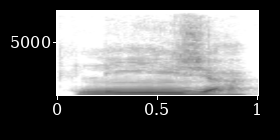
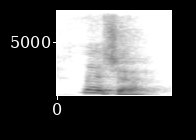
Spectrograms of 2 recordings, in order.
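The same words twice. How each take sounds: First: "leisure" as LEE-zhuh; American "leisure" with long ee; American pronunciation. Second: "leisure" as LEZH-uh; British "leisure" with short e; British pronunciation. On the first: Teacher contrasts accents, "leisure" as LEE-zhuh. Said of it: "They have a long vowel sound". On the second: Teacher contrasts accents, "leisure" as LEZH-uh. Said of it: "stick with the short vowel sound". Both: Shown as a demonstration.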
